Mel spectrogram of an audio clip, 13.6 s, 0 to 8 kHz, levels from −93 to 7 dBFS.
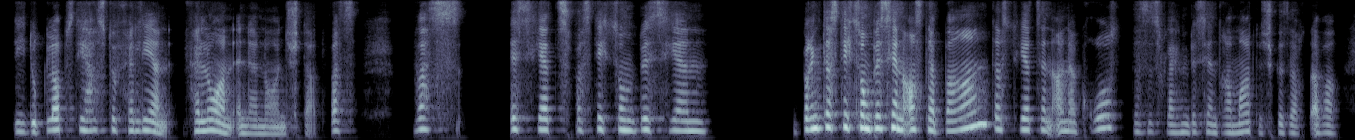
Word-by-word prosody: die 190 -1 -8
du 185 +1 0
glaubst, 230 +3 -1
die 220 -2 0
hast 210 +1 -5
du 225 - -4
verlieren 210 -2 -2
verloren 205 -5 +1
in 150 +2 -6
der 150 -1 -8
neuen 70 - -8
Stadt? - - -10
Was 210 0 -8 0.5
was 240 +2 -3 0.4
ist 240 0 -3
jetzt, 230 0 0
was 225 0 -8
dich 240 0 -3
so 230 -1 0
‘n 215 -2 +2
bisschen 215 -3 -2 1.0
bringt 250 +3 +7
das 280 0 +6
dich 280 -1 +5
so 270 - +9
‘n 250 - +10
bisschen 260 -1 +7
aus 235 - +3
der 215 -2 +2
Bahn, 250 +11 +3
dass 240 0 -4
du - - -25
jetzt 230 0 -2
in 220 - -4
einer 205 - -3
Gross 265 +3 -5
das 185 -1 -14
ist 185 0 -12
vielleicht 175 -1 -10
‘n 175 - -8
bisschen 180 -2 -10
dramatisch 170 +1 -8
gesagt, 165 -3 -13
aber 165 -1 -7
215 Hz, 195 wpm, -24 LUFS, 185-235 Hz, 1.0 s, n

